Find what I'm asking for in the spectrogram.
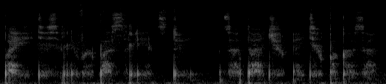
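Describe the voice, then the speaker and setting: A whispered ASMR roleplay voice: a woman playing a female investigator who questions patiently and formally. Every phrase is hushed, measured and gentle. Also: lightly acted. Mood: probing, serious.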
